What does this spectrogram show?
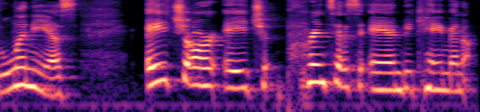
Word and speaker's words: Linnaeus: During their tercentenary celebration in 2007, which coincided with the birth of Carl, I believe it's pronounced Linnaeus, HRH Princess Anne became an honorary member of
